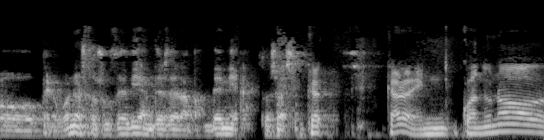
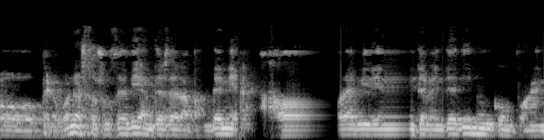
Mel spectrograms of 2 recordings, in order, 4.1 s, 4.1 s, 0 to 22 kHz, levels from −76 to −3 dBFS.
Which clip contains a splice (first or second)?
first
